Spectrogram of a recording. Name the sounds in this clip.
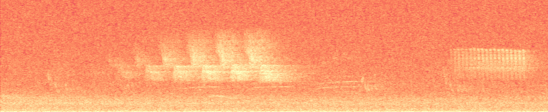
Red-breasted Nuthatch, Ovenbird, Chipping Sparrow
